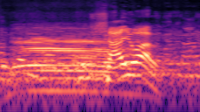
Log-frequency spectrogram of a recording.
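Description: A young heifer calf mooing once, a steady, drawn-out call lasting about a second.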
